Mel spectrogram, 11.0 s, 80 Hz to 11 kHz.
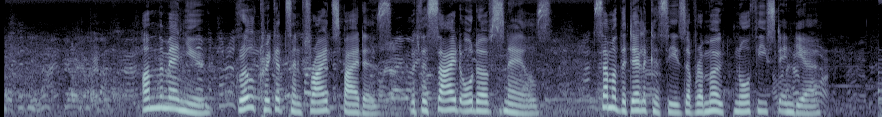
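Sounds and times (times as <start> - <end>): background chatter: 0.1 - 11.0.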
